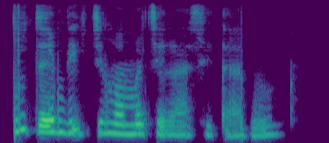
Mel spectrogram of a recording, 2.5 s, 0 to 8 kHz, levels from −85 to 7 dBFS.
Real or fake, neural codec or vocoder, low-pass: fake; codec, 16 kHz in and 24 kHz out, 1.1 kbps, FireRedTTS-2 codec; 7.2 kHz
